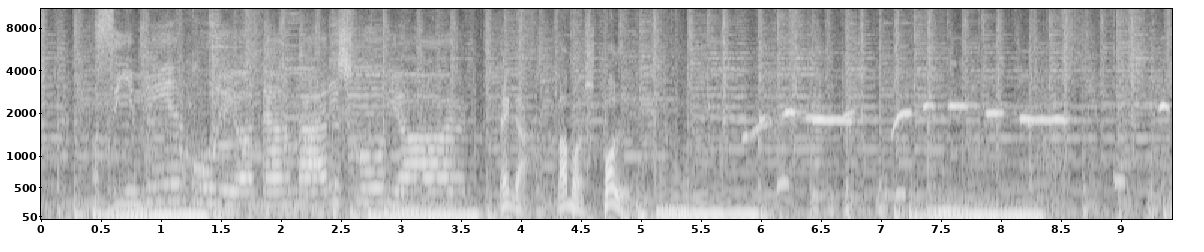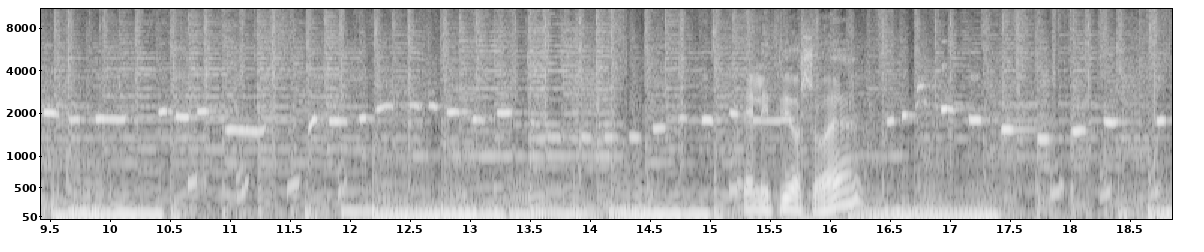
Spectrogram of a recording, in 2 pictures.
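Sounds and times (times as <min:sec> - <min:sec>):
speech: 0:00.6 - 0:05.4, 0:15.3 - 0:16.4
bright melodic whistle carrying a tune: 0:05.7 - 0:18.8.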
